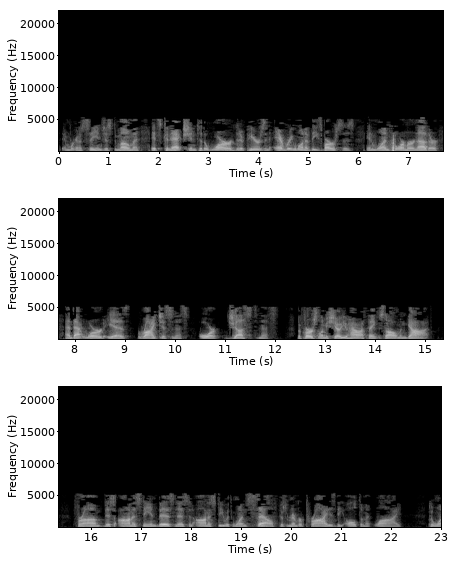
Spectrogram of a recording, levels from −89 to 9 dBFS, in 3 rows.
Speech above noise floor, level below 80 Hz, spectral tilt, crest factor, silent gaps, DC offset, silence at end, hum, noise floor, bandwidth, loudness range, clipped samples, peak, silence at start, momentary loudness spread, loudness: 48 dB; -58 dBFS; -8 dB/octave; 20 dB; none; under 0.1%; 0 s; none; -73 dBFS; 5.4 kHz; 3 LU; under 0.1%; -6 dBFS; 0.05 s; 12 LU; -25 LUFS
